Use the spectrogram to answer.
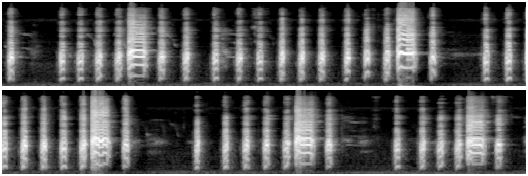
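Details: Hen cackling at length: steady runs of short staccato clucks broken every two seconds or so by a drawn-out, rasping squawk, the pattern repeating over and over.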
